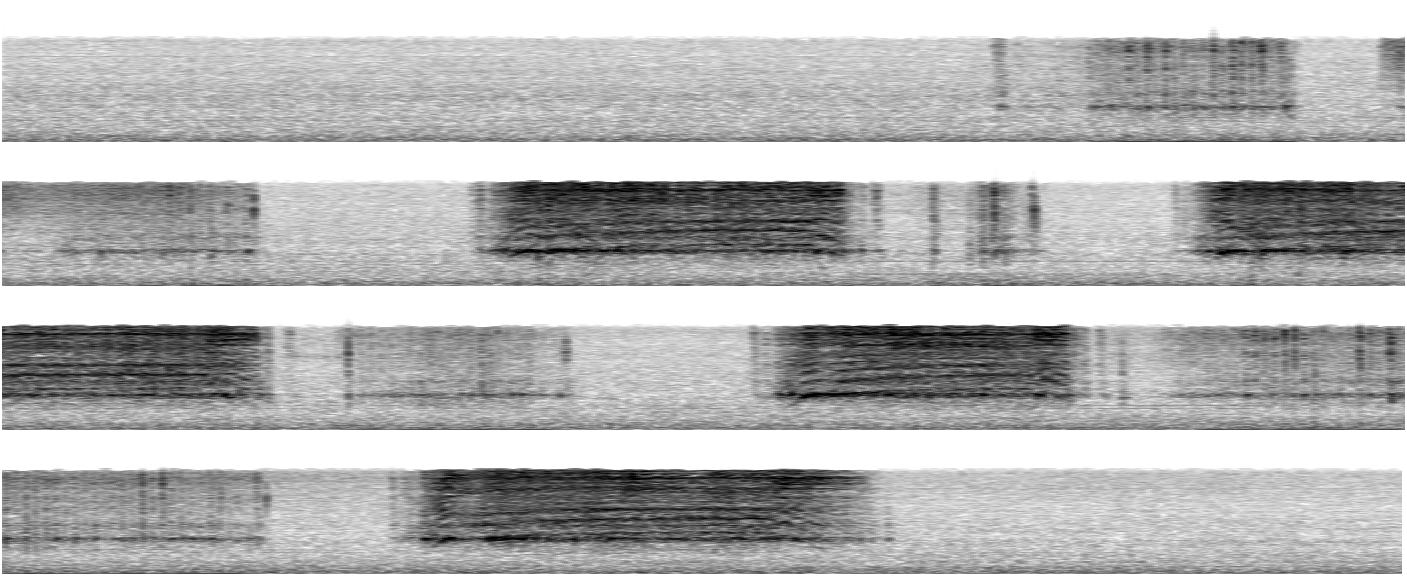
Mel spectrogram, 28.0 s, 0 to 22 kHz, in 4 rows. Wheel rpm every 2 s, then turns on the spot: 0, 0, 10, 20, 50, 90, 80, 90, 20, 90, 30, 60, 70, 0.
4-8 18-22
